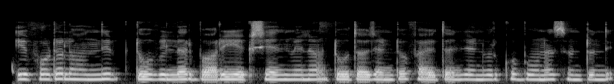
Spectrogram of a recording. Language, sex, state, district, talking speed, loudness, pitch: Telugu, female, Andhra Pradesh, Sri Satya Sai, 165 wpm, -14 LUFS, 225 Hz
